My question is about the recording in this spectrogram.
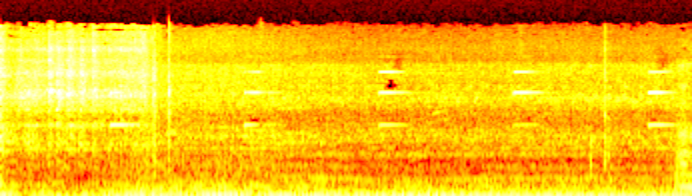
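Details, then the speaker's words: Nissan Exalta with low power that stalls when the accelerator is pressed: idle hunts up and down, sags and dies; stalling with fluctuating idle from a torn fuel hose. "Fluctuating siya. Mas mamatay. Patay."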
